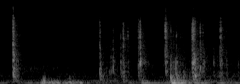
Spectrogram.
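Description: Handling noise from a hand-held phone: a quick, irregular run of clicks and taps, with a heavier thump near the end.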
